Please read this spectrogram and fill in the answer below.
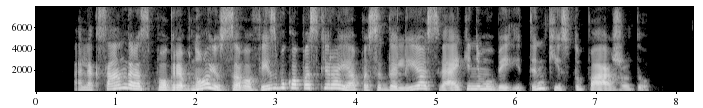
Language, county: Lithuanian, Klaipėda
